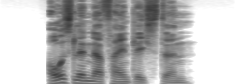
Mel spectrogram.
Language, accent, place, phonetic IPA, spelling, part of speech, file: German, Germany, Berlin, [ˈaʊ̯slɛndɐˌfaɪ̯ntlɪçstn̩], ausländerfeindlichsten, adjective, De-ausländerfeindlichsten.ogg
- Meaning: 1. superlative degree of ausländerfeindlich 2. inflection of ausländerfeindlich: strong genitive masculine/neuter singular superlative degree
